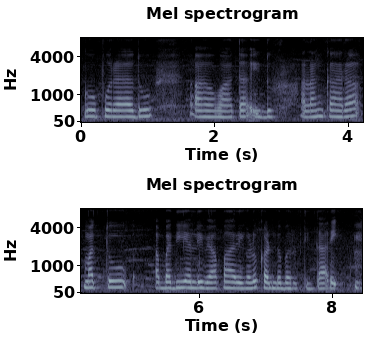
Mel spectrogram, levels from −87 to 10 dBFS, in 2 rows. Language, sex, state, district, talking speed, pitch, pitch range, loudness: Kannada, male, Karnataka, Mysore, 65 wpm, 215 Hz, 205-225 Hz, -30 LUFS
